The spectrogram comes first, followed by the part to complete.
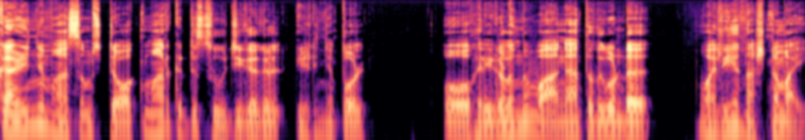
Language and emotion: Malayalam, sad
